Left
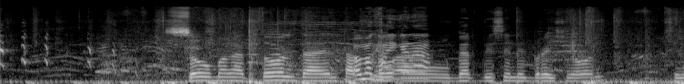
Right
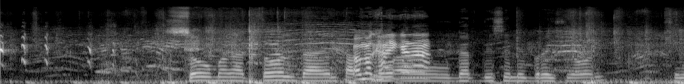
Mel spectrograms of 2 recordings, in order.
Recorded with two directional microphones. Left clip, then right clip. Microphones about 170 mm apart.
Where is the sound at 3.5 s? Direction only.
15° left (ahead or behind).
